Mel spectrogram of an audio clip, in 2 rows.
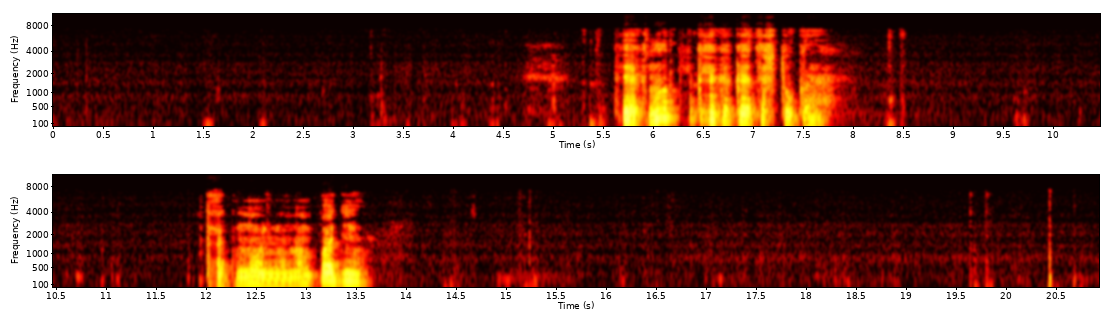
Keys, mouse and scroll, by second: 5.5-6.1 shift+middle drag, 6.9-7.4 shift+middle drag, 8.3 click, 12.6 KP_0, 14.4 shift+middle click, 19.5 click, 20.3 space.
